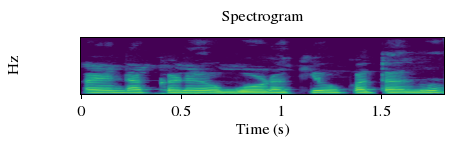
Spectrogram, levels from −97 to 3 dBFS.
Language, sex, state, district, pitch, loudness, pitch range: Telugu, female, Telangana, Karimnagar, 240 Hz, -18 LUFS, 230-245 Hz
